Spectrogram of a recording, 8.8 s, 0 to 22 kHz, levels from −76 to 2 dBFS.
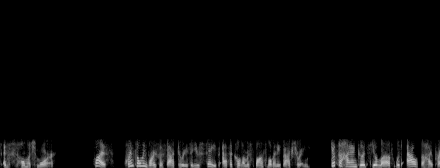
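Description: Throughout the speech, heavy G.723.1 codec damage is present. Nothing survives above 3.7 kHz, and the band sits between 300 Hz and 3.4 kHz. A slowly updated voice model over 30 ms frames leaves a muffled, hoarse tone with smeared consonants, consistent with a 6.3 kbit/s mode.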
